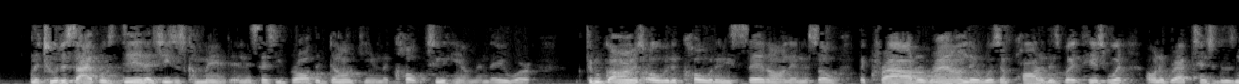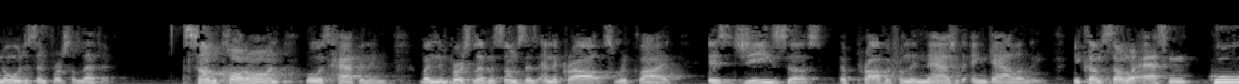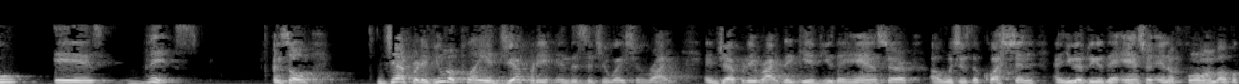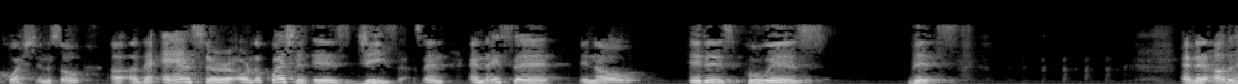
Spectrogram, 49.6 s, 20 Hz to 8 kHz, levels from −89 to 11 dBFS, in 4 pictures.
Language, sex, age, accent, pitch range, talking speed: English, male, 30-49, American, 125-165 Hz, 180 wpm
